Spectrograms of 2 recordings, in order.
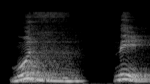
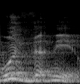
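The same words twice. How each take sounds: First: The z sound is held smoothly without a bounce. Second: The z sound is released with a bouncing echo. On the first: The speaker calls it right. "sempurnakan zalnya" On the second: The speaker calls it wrong.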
